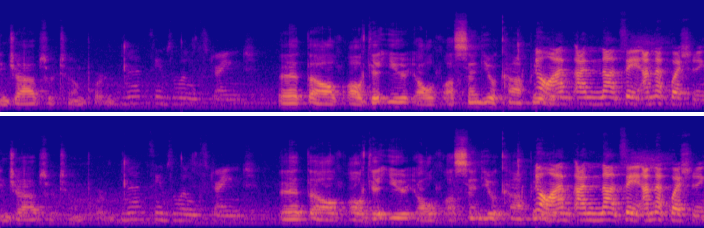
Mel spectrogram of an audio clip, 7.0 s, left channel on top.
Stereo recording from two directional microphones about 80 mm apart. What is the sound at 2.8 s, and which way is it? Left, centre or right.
A man's voice, left.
